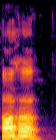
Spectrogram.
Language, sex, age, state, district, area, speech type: Tamil, male, 18-30, Tamil Nadu, Namakkal, rural, read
